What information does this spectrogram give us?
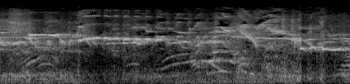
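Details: Magpie-robin (kacer) of the type called matador, performing: clear whistled notes held near one pitch, then quick upward and downward slurs and sweeps, with faint background chatter.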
